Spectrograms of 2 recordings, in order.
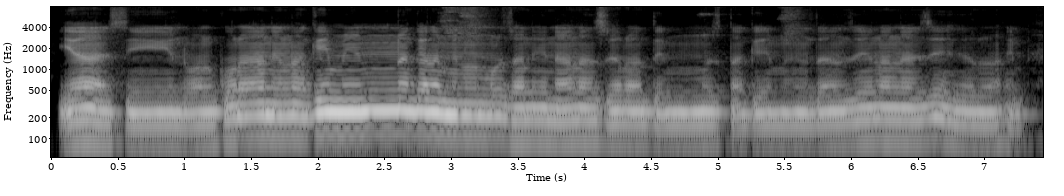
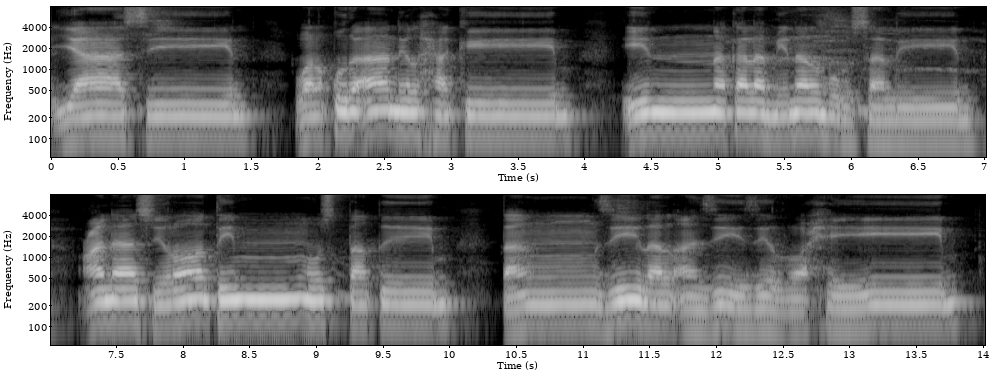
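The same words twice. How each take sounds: First: The letters are slurred together and indistinct. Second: Each letter is articulated clearly and distinctly. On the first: The speaker calls it wrong. "seperti ini bacanya ... itu kan tidak jelas" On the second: The speaker calls it right.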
